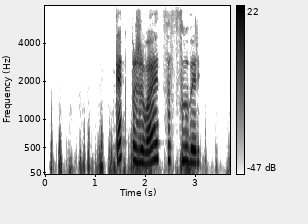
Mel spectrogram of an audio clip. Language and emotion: Russian, positive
